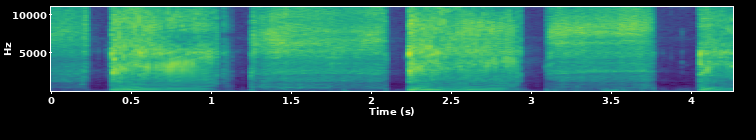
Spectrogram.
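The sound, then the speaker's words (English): Repeated farts come in a quick series of long, buzzy, sputtering bursts, each lasting under a second and separated by short silences. They are fairly loud and alone, with no talk. “So whenever you shoot that fart out, it does this weird thing where it like sucks in more air as the intestines fall, and then you fart it back out again, and then you keep doing the same thing.”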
